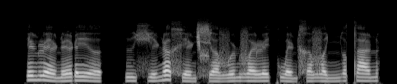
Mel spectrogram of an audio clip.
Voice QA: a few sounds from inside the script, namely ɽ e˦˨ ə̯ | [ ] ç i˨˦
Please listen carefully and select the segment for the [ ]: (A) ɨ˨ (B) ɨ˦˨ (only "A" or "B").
A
